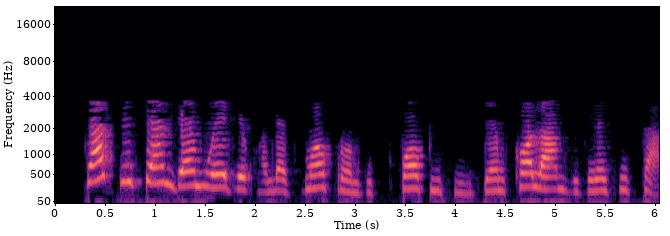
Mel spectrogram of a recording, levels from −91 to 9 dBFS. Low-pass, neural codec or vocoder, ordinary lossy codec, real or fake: 3.6 kHz; codec, 44.1 kHz, 7.8 kbps, Pupu-Codec; MP3, 16 kbps; fake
